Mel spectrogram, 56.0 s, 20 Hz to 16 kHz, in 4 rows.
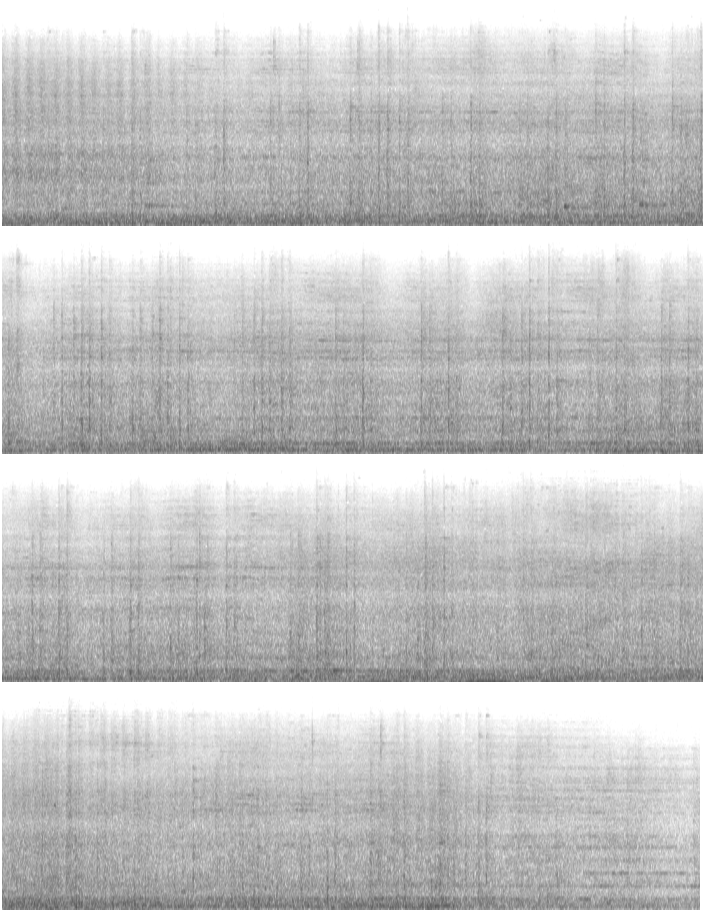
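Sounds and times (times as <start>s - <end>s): train wheels clicking over rail joints: 0.0s - 54.2s
freight train rolling past: 0.0s - 56.0s.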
